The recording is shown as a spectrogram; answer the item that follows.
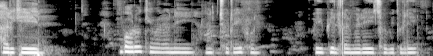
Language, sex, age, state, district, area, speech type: Bengali, female, 18-30, West Bengal, Dakshin Dinajpur, urban, spontaneous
